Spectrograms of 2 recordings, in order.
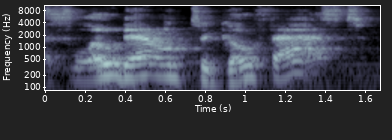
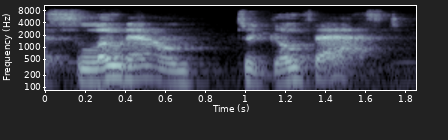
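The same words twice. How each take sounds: First: Drawn out very slowly, word by word; slow advice. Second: Slowed right down, each word spaced out; slow advice. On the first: Mentor repeating his key advice to Pat, very slow. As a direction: let each word land slowly. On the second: Mentor telling an over-eager recruiter to slow down, slow and deliberate. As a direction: say it slowly, the way you preach it. Gene's advice, talk less. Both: Retold or imitated.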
